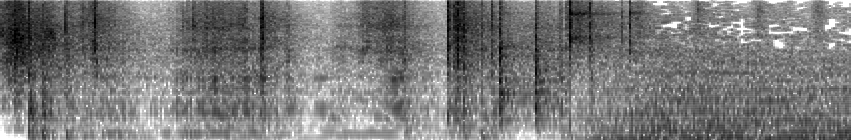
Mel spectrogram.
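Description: Beyblade X spinning tops launched into a plastic stadium, whirring and clacking against each other with several sharp hits. About three seconds in, loud dramatic theme music with a heavy beat takes over.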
